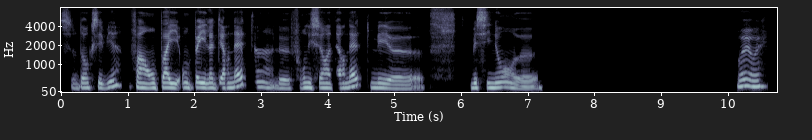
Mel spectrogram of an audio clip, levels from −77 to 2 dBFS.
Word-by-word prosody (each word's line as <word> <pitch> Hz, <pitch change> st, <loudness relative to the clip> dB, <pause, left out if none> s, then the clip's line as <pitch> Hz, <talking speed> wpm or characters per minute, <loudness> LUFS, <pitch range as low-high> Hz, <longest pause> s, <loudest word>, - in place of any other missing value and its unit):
c' -, -, -7 dB
donc 170 Hz, +2 st, -2 dB
c'est 165 Hz, -, +1 dB
bien, 200 Hz, -, -1 dB
enfin 175 Hz, -4 st, +2 dB
on 160 Hz, +1 st, +2 dB
paille 165 Hz, -2 st, +4 dB
on 175 Hz, -1 st, 0 dB
paye 170 Hz, +1 st, +4 dB
l'Internet, 170 Hz, -, +2 dB
hein, 185 Hz, -2 st, -4 dB
le 150 Hz, -1 st, -2 dB
fournisseur 170 Hz, +2 st, 0 dB
Internet, 165 Hz, +9 st, +1 dB
mais 165 Hz, -2 st, +1 dB
heu, 135 Hz, -1 st, -3 dB, 0.7 s
mais 165 Hz, +1 st, +2 dB
sinon 170 Hz, -, +2 dB
heu 70 Hz, 0 st, -3 dB, 3.0 s
Ouais 225 Hz, +2 st, +2 dB
ouais. 210 Hz, +1 st, 0 dB
170 Hz, 115 wpm, -26 LUFS, 160-180 Hz, 3.0 s, paille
